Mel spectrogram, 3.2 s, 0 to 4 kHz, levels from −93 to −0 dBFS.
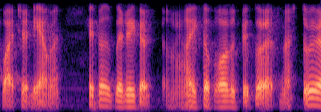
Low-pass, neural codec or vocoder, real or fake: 3.6 kHz; autoencoder, 22.05 kHz, a latent of 192 numbers a frame, VITS, trained on one speaker; fake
